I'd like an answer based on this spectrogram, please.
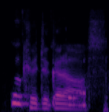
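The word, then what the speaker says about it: coup de grâce: yeah, maybe it's like this is all sort of French. So the de is up, French for yes. of, isn't it? So this bottom one, so that's coup de grace, coup de grace, I should say, Coupe coup de de grace.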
